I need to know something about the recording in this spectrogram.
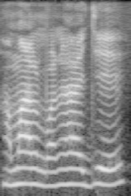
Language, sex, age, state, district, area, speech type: Bengali, female, 60+, West Bengal, Darjeeling, rural, spontaneous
